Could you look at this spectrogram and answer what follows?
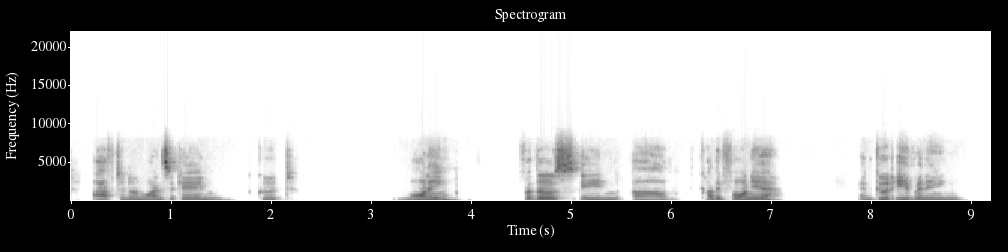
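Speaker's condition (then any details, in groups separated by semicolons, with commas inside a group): No condition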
